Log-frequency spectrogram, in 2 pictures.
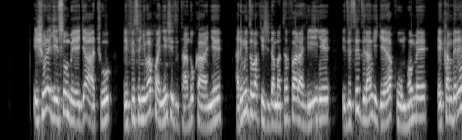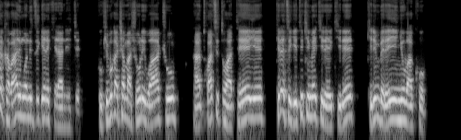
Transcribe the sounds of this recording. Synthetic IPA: iʃuːɾeɟisuːmbuje̞ɾɟaːt͡ʃu | ɾifis̬iɲuβakwaɲiːnʃizitaːndukaɲe̞ | haɾimŋizuːβakiʃ̬id͡ʒamatafaɾaɦije̞ | izisiziɾaŋɡiɟe̞ːɾakuːm̥ho̞me̞ | ekambe̞ɾehakaβahaɾimŋo̞niziɡe̞ɾe̞ke̞ɾanid͡ʒe̞ | kukiβuɡat͡ʃamaʃuɾiwaːt͡ʃu | n̥hatwaːt͡situhate̞ːje̞ | kiɾe̞t͡siɡitikimŋe̞kiɾe̞kʰiɾe̞ | kiɾimbe̞ɾe̞jiːɲuβakʰo̞

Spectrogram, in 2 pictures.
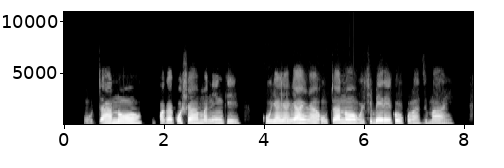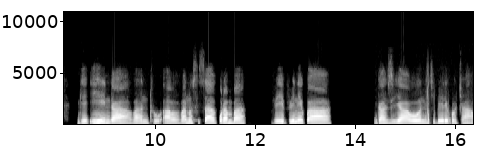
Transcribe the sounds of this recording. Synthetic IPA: ɦutano | ɦwakako̞ʃamaniŋɡi | kuɲaɲaɲaɲaɦṵtano̞ɦwe̞t͡ʃiɓe̞ɾe̞ko̞kuʋad͡zimaːi | ŋɡe̞ʔiendaʋantʰuʔaʋaʋano̞sisakuɾamba | vevinekwa | ŋɡʱazijaʋo̞ne̞t͡ʃiɓe̞ɾe̞ko̞t͡ʃaːʋo

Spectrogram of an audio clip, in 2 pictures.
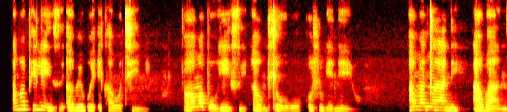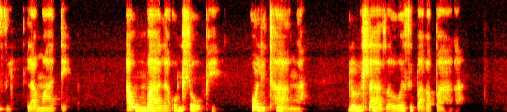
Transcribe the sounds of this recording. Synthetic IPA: amapʰilisiʔaβɛɣwɛʔɛkʰaβotʰiːni | a̰wamab̥ʱoɣisiawum̩ɬɔβɔoɬuɣɛnɛːjɔ | amaŋ͡ǀanɛ | aβand͡zʱi | lamaːd̥ʱɛ | awum̩βalaʔom̩ɬɔpʰɛ | olitʰaŋa | loluɬazaɔɣwesib̥ʱaɣab̥ʱaːɣa

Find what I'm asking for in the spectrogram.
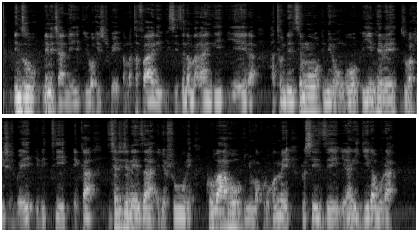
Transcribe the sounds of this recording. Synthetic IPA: inzuninit͡ʃaːne̞juːβakiʃid͡ʒɡwe̞ʔamatafaːɾiːsiːzenamaɾaːŋɡije̞ːɾa | hatʰo̞ːndet͡se̞mŋo̞imiɾoːŋɡo̞jiːn̥he̞βe̞zuːβakiʃid͡ʒɡwe̞iβitʰiekʰa | z̥iʃad͡ʒid͡ʒe̞ne̞ːzaiɾɟo̞ʃuːɾe̞ | kuɾuβaɦo̞iɲumakuɾuɦo̞me̞ | ɾusiːzeiɾaŋɡiɡiɾaβuɾa

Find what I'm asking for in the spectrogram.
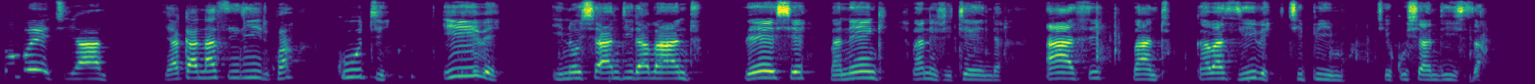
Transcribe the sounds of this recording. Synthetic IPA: tombojet͡ʃijan̤o | jakanasirirwa | kuti | iʋe̞ | ino̞ʃandiɾaʋantʰu̥ | ʋe̞ʃe̞ | ʋane̞ŋɡe̞ | ʋane̞ʐite̞ːndaː | siʋantʰu̥ | ŋkaʋaziʋe̞t͡ʃipimo̞t͡ʃe̞kuʃandiːsa

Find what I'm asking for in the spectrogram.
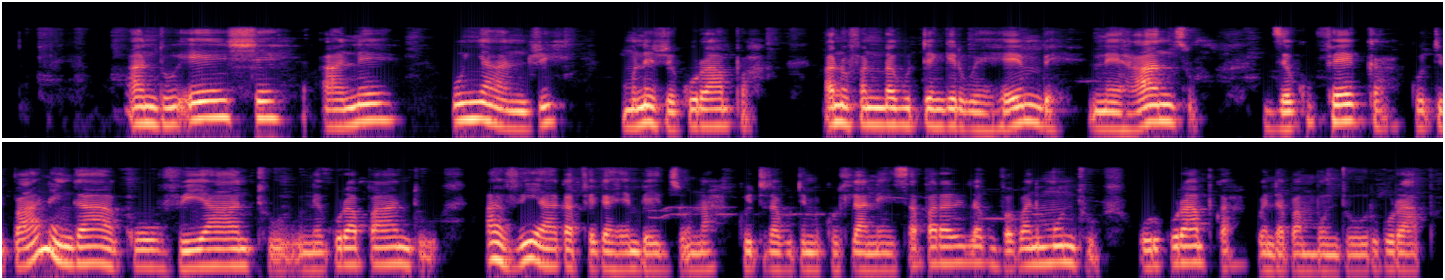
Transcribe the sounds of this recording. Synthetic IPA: antʰuʔe̞ʃe̞ane̞ | uɲanʐi | mune̞ʐe̞kuɾapa | ano̞fanirak̬ute̞ŋɡe̞rweɦe̞mbe̞ | ne̞ɦanzu | d͡ze̞kup͡fe̞kakutipaːne̞ŋɡakuvijaːntʰṵne̞kuɾapaːntʰṵ | avijaːkap͡fe̞kaɦe̞mbe̞id͡zo̞̰nakuitirakutimikuɬaneisapaɾarirakub͡vapane̞muntʰuːɾikuɾapkakue̞ndapamuntʰuːrikuɾaːpḁ

